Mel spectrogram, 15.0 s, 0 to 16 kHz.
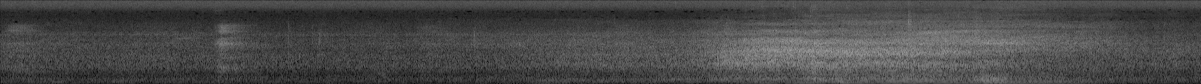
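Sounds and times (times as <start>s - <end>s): vehicle passing by: 6.2s - 15.0s.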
